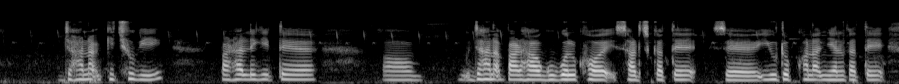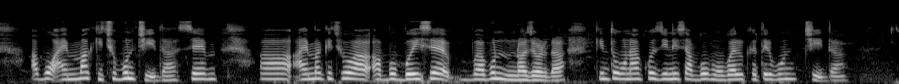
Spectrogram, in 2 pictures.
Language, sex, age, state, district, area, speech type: Santali, female, 18-30, West Bengal, Uttar Dinajpur, rural, spontaneous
